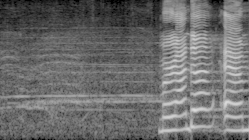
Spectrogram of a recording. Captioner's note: audience members cheer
